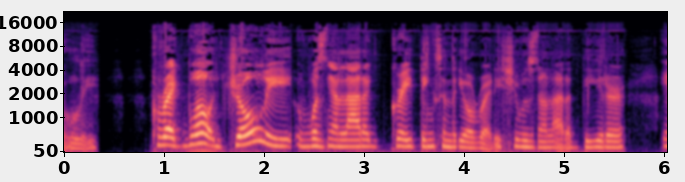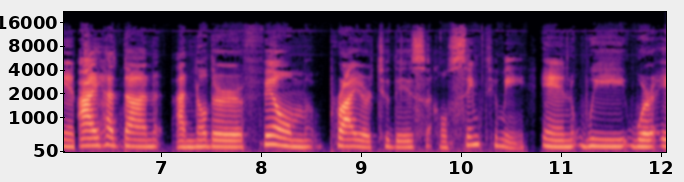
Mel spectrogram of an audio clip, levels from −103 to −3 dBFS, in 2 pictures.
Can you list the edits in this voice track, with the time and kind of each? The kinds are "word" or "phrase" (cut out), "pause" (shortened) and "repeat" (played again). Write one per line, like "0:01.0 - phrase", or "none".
0:02.6 - word
0:04.0 - word
0:04.7 - word
0:06.1 - word
0:10.7 - pause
